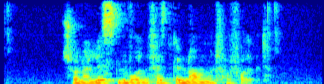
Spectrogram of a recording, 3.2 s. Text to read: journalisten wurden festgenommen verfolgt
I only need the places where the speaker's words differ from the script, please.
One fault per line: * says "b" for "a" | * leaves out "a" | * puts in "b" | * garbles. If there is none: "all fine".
* puts in "und"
